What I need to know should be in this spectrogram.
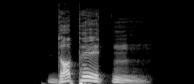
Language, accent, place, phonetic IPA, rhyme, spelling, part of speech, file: German, Germany, Berlin, [ˈdɔpl̩tn̩], -ɔpl̩tn̩, doppelten, adjective / verb, De-doppelten.ogg
- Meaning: inflection of doppelt: 1. strong genitive masculine/neuter singular 2. weak/mixed genitive/dative all-gender singular 3. strong/weak/mixed accusative masculine singular 4. strong dative plural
